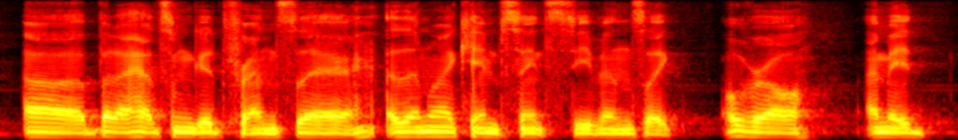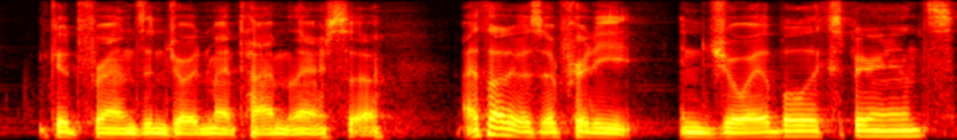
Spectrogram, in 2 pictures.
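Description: In a very clean recording with a silent background, a man with an American accent speaks in a very deep, low pitch and a dark, mellow tone, with fairly even intonation and very even loudness. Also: moderate pace. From Florida. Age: young. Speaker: college student. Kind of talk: casual chat.

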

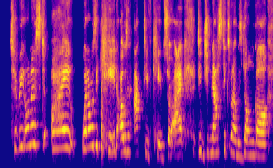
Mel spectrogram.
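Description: With an Australian accent, a high-pitched woman talks at a fairly quick pace, her pitch swinging very widely. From Australia, Central Coast of New South Wales. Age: 20s. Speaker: personal trainer. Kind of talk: casual interview. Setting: remote call.

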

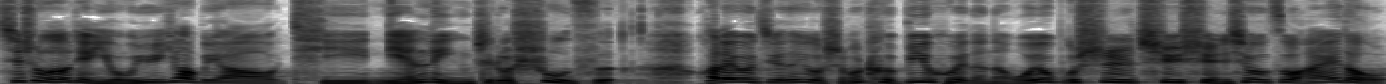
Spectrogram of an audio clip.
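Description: Very fast talk from a woman with fairly high pitch and very wide pitch swings. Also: very clean recording, silent background. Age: 30s. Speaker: podcast host and writer. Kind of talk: personal monologue.

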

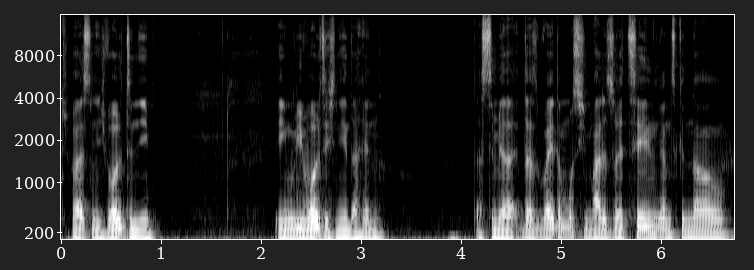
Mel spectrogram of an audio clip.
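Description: A man speaks at a very fast pace with long, frequent pauses. His medium-pitched voice has a dark, mellow tone and a monotone, flat intonation. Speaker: social media creator. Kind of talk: casual chat.

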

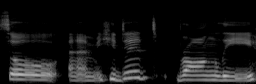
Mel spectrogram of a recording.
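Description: Against a quiet background, a woman speaks with a German accent. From Vienna, Austria. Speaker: historian and author. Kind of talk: interview.

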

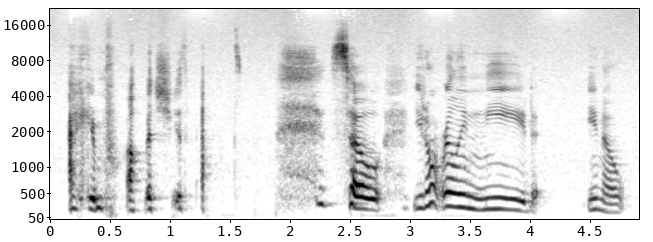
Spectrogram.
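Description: A woman speaks at a very slow pace with lively intonation. Noticeable background noise runs underneath. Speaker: fitness podcast host. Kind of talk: casual solo monologue. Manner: chatty, rambling.

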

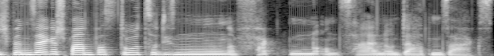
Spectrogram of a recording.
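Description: Lively in intonation, a woman speaks with a fairly high pitch and a dark, mellow tone. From Hamburg, northern Germany. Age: 20s. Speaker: podcast host, university student. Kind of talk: casual interview.

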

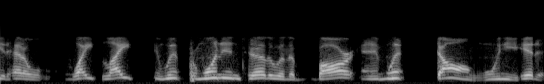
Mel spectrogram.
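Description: A man speaks fairly quickly at a fairly high pitch. His intonation stays fairly even. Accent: Southern US. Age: 50s. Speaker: caller. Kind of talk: casual chat. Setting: phone call.

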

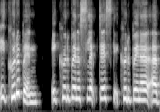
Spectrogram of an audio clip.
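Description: The speaker has a British accent and ordinary pitch variation. The background is quiet. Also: woman. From UK. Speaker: life coach. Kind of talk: interview.

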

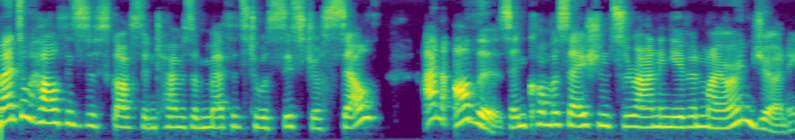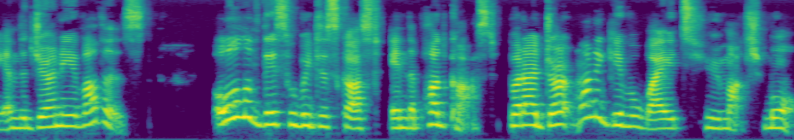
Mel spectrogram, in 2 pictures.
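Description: A woman speaks fairly quickly with a fairly high pitch, lively intonation and an Australian accent. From Australia, Brisbane. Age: 20s. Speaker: wellness podcaster and media student. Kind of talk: scripted solo podcast monologue.

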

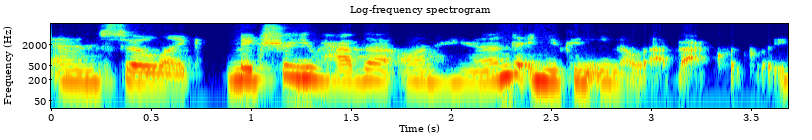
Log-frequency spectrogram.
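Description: The delivery comes at a fairly quick pace and sounds somewhat breathy. Intonation stays fairly even. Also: woman. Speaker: medical student podcast host. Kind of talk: casual chat.

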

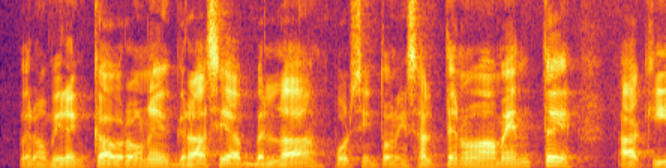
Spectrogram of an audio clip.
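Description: Noticeable background noise sits behind a man. He speaks at a moderate pace with ordinary pitch variation. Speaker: podcast host. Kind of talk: casual chat.

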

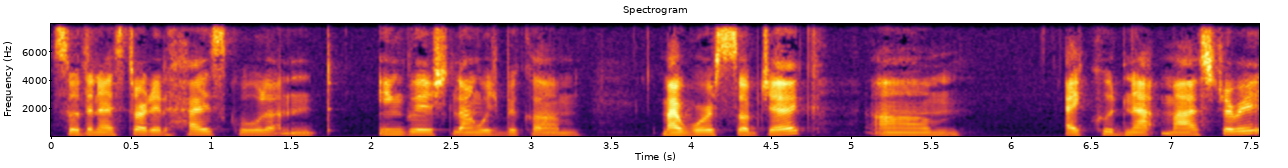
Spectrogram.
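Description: A woman with a Jamaican accent speaks at a fairly slow pace in a very deep, low pitch, with fairly even intonation and long, frequent pauses. The sound is dry and close, with no echo. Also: very clean recording, silent background. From rural Jamaica. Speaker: podcast host. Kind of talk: solo motivational talk. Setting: home office.

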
